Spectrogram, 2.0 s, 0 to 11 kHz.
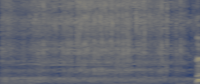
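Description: Milwaukee M18 brushless battery string trimmer running steadily, its line cutting grass along the base of a wooden fence; an even electric motor whine with the hiss of the spinning line.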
